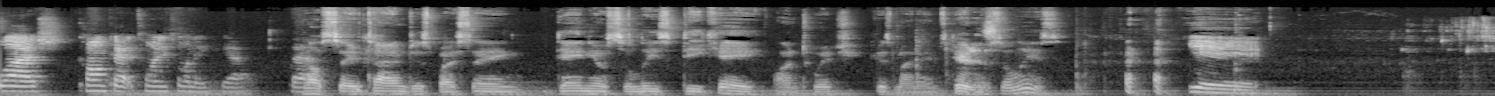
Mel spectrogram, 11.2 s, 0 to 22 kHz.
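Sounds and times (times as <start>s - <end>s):
speech: 0.0s - 9.7s
low steady hum: 0.0s - 11.1s
water dripping: 10.4s - 11.1s.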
